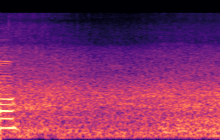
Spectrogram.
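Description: Cars driving past close by on a paved street: a steady rush of tyre and engine noise that grows a little louder as the next car comes through.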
